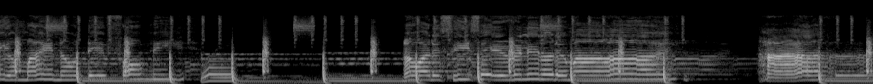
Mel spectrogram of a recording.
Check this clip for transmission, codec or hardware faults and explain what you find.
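No transmission, codec or hardware faults.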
